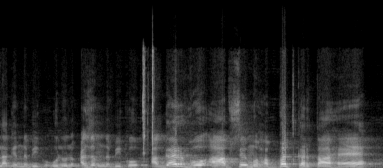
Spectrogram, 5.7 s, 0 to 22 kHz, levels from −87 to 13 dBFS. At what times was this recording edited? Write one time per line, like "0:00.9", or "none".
0:02.2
